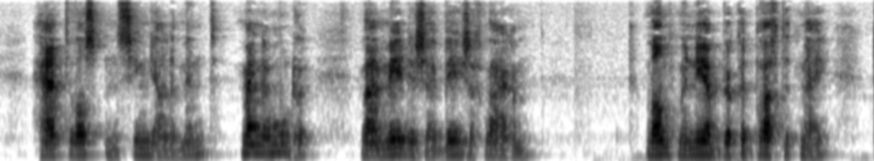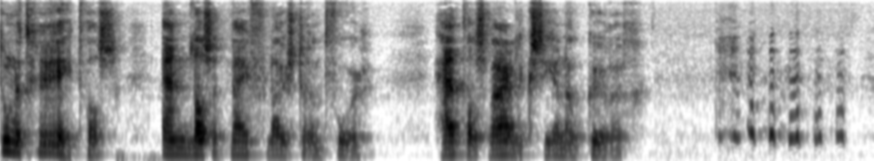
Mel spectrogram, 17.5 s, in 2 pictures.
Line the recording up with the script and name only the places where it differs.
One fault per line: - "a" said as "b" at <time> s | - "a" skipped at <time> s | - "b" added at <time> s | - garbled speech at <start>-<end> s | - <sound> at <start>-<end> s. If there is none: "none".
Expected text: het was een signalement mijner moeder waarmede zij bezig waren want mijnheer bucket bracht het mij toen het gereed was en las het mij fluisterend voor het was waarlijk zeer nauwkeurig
- laugh at 15.9-17.2 s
